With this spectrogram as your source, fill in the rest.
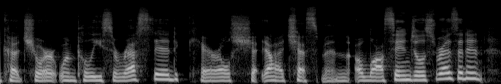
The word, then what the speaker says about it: Caryl: Yeah, Carol. Oh. Um, and it's Carol K. Uh, C A R Y L.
